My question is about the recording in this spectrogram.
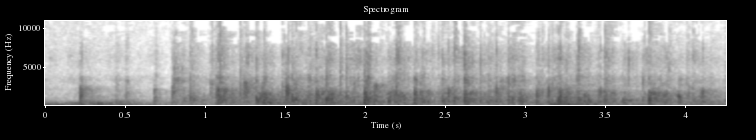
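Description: A small crowd applauding: many hands clapping together, starting just after the start and dying away just before the end.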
